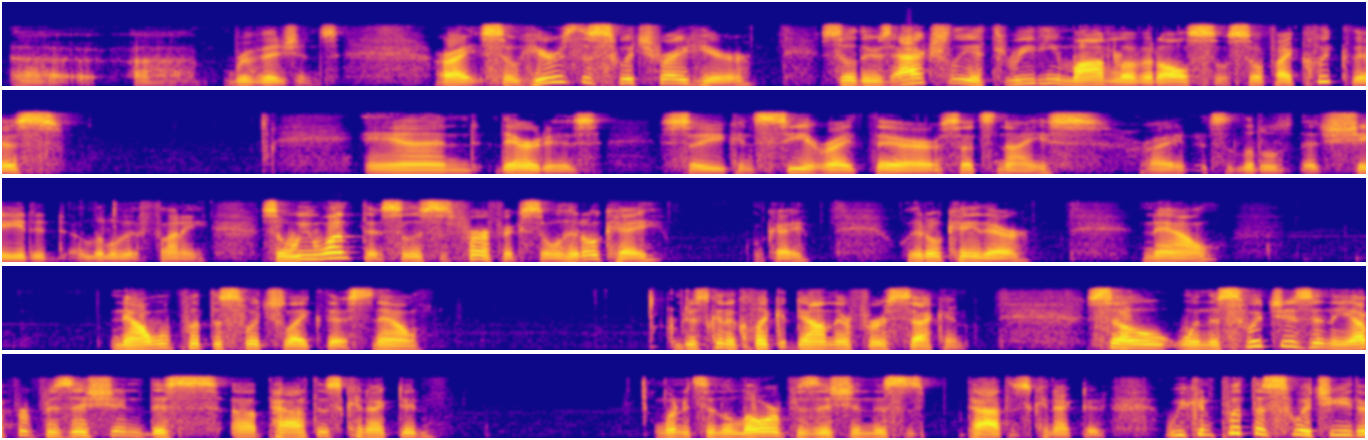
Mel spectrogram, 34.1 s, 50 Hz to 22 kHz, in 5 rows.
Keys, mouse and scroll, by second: 1.9 click, 5.6 click, 7.2 ctrl+right click, 14.5 click, 23.3 click, 24.0 right click.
